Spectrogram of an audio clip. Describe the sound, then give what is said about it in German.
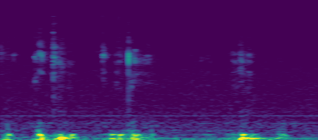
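Soft typing on a computer keyboard past a microphone while searching for the smallest town in Germany: a few quick keystrokes in small irregular bursts with short pauses between, quiet, and no voices. “Äh, ich muss am Mikrofon vorbei tippen und dann gucken wir mal.”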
